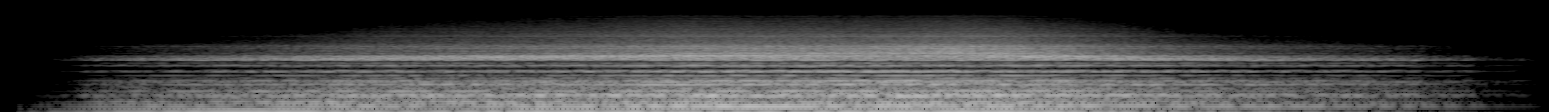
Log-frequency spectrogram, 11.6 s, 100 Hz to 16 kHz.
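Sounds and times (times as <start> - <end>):
deep atmospheric wind drone: 0.2 - 10.8.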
